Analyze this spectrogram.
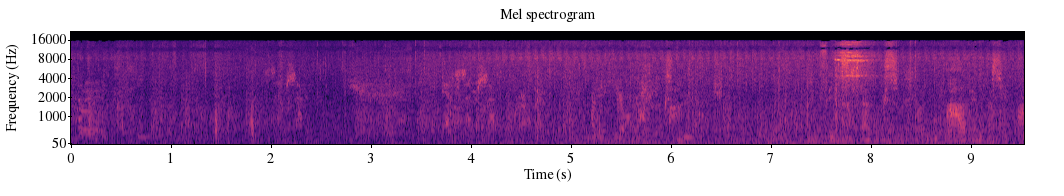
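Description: Footsteps crunch on dirt and grass at a quick pace.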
